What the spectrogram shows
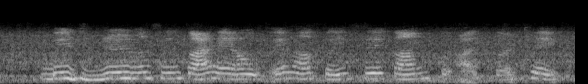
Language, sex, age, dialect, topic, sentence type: Chhattisgarhi, female, 36-40, Central, agriculture, question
